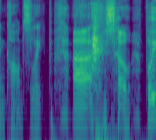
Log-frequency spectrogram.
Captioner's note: laughs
